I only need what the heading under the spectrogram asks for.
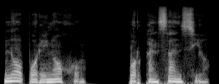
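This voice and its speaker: Male story narrator, very mellow tone, deliberate scripted delivery, short phrases, dry studio-like sound. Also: mid-range voice, fairly even intonation, husky, dry recording. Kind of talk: scripted dramatic narration, first-person story.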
